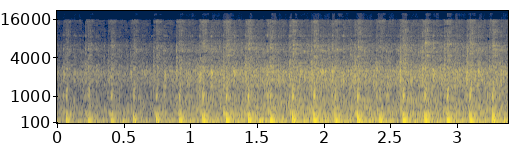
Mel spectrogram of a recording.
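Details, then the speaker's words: Ural motorcycle twin that sat 11 years, just restarted after its plugged carburetors were cleaned, chokes pushed in: a lumpy, slightly uneven idle at about three beats a second with both cylinders firing. Carburetors still need adjusting; normal idle. "we got her fixed got a mess but we got her fixed start it up really real quick once we got the switch turned on properly"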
